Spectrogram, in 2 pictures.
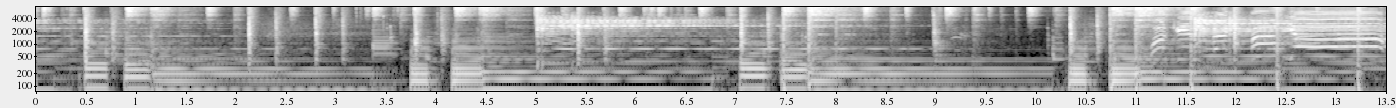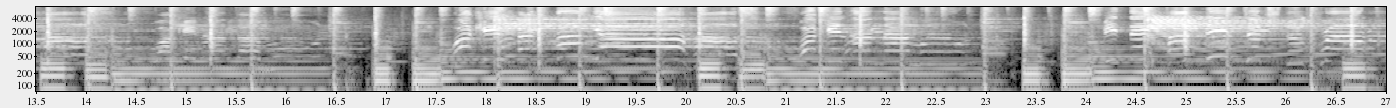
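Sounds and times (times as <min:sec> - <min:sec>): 
L-1500 guitar on passive single coil neck pickup: 0:00.0 - 0:26.9.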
